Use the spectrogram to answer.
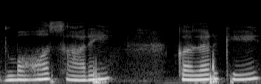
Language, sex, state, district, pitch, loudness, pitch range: Hindi, female, Delhi, New Delhi, 225 Hz, -16 LUFS, 210-240 Hz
